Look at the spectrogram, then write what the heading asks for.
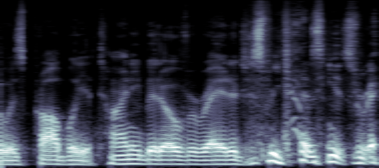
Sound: laughing

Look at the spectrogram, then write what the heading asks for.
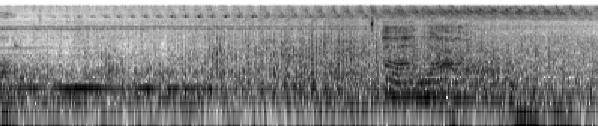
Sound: helicopters whirring

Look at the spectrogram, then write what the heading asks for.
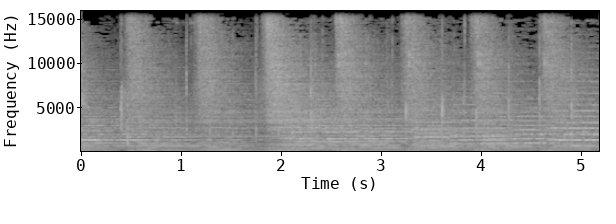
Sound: audience applauding

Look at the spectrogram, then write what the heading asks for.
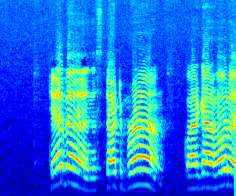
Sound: phone voice

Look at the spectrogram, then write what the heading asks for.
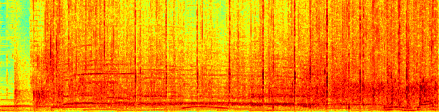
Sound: audience cheers

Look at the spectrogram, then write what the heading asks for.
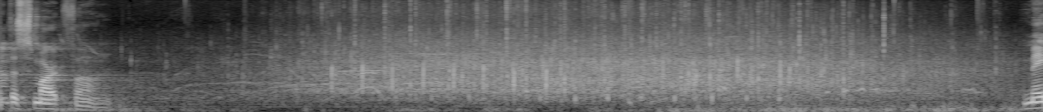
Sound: applause

